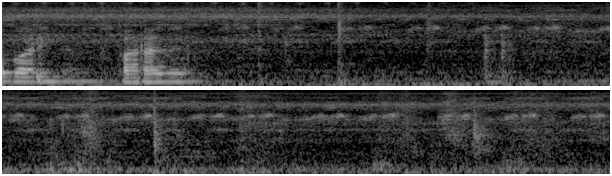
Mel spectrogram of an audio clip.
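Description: Night insects chirping steadily in a fast, even, high-pitched pulse, with a few faint light taps.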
